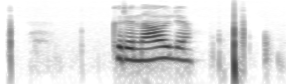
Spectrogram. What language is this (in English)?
Mari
